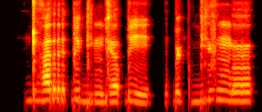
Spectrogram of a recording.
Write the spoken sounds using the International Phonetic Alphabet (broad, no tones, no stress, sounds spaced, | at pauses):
ɖʱ a r ɓ i bʲ e ŋ ɡ e ə̯ ɓ i | ɓ e ʈ bʲ ʉ v ŋ ɵ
